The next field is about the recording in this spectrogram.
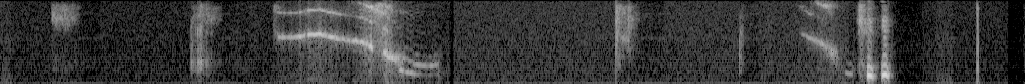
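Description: A dog lying in a room whimpers in a couple of high, wavering whines that slide downward, separated by quiet gaps and a few short clicks and snuffles, with no one talking.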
